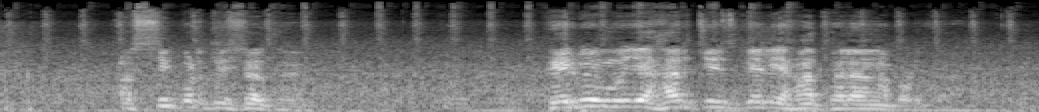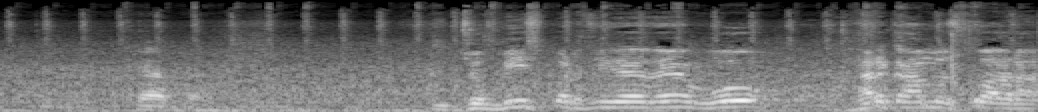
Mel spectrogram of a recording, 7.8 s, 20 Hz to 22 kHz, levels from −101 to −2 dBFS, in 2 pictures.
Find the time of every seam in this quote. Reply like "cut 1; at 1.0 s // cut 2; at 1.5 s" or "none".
none

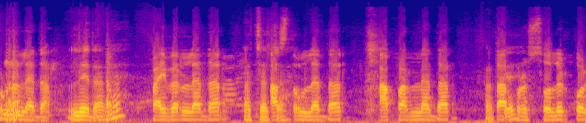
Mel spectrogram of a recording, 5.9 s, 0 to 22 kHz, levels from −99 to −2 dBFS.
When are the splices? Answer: none

